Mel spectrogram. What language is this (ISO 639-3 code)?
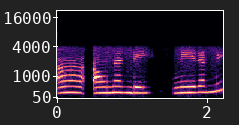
tel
